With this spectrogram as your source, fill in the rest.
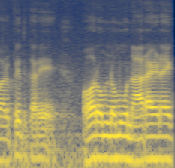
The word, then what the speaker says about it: नारायणाय: करने का प्रयास करें मंत्र का उच्चारण बिल्कुल सही होना चाहिए कई बार लोग मंत्र का जप करते करते थोड़ी सी गलती कर देते हैं नारायणाय नारायण नारायण नारायणाय नारायण नाराय नहीं है नारायणाय ओम नमो नारायणाय इस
